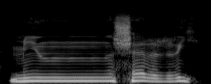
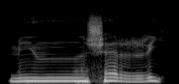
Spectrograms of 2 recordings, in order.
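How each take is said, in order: The two takes are said the same way.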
